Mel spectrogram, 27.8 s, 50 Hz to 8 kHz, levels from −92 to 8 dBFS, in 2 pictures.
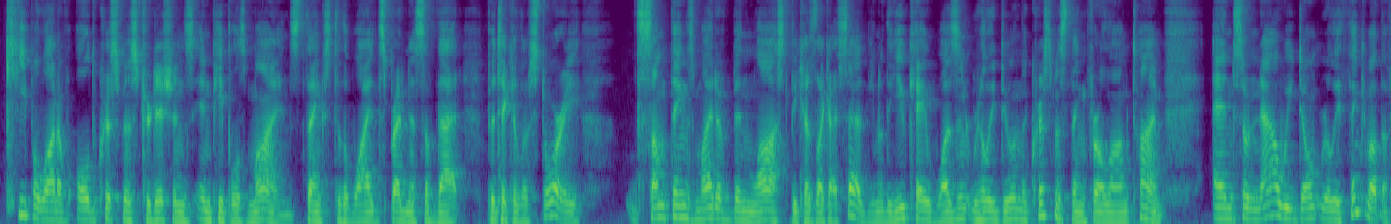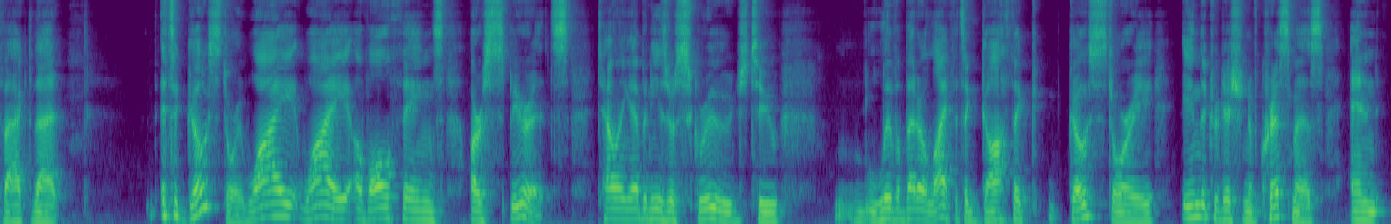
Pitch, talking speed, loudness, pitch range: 125 Hz, 180 wpm, -20 LUFS, 115-140 Hz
